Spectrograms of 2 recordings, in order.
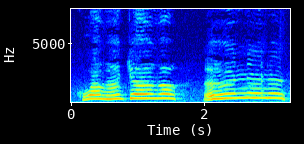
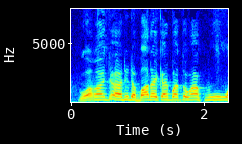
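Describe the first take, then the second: First: Very high, drawn-out furious squeal; hammed-up scream of outrage; mock enraged scream. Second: High-pitched ranting, short of screaming; mock rampage. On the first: Husband sees his broken idol, mock enraged scream. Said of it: "aku tak nak jerit". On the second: Husband rages over his broken idol, mock rampage. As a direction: act furious, sparing the throat. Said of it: "Wah, mengamuk orang tu".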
